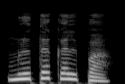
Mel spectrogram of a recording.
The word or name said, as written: ಮೃತಕಲ್ಪ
